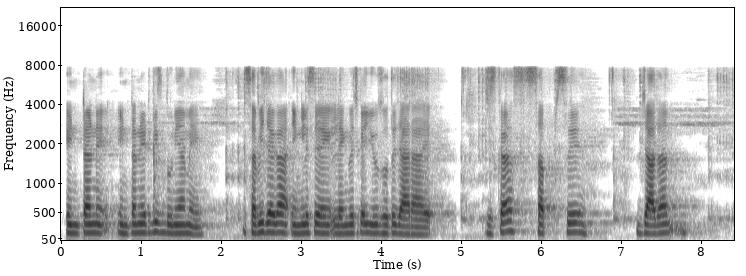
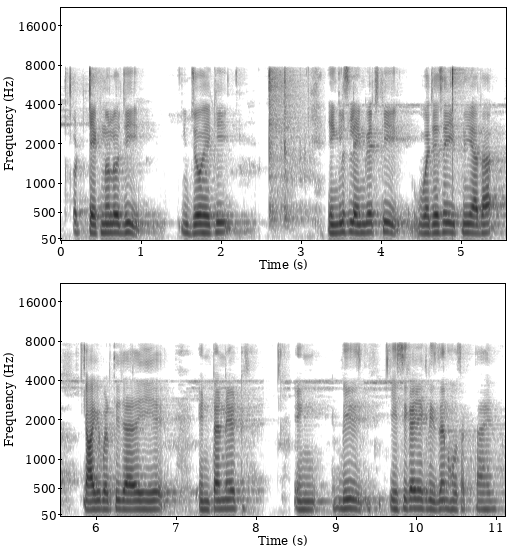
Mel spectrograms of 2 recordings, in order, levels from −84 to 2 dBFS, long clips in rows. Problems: background conversations at intervals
